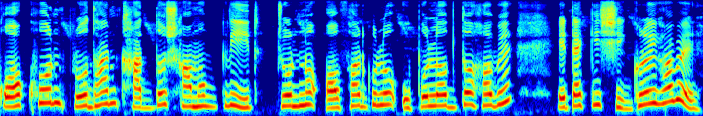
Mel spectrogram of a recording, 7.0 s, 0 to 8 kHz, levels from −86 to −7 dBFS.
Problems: background sounds at intervals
